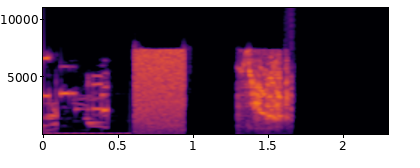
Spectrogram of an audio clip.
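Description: Electronic outro logo sting: a low buzzing hum under short tones that slide in pitch, then a burst of static hiss, a brief gap, and a second short burst of static about one and a half seconds in.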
